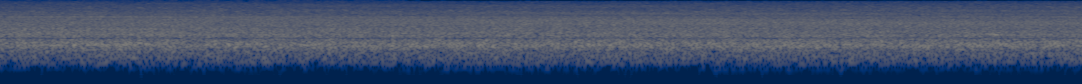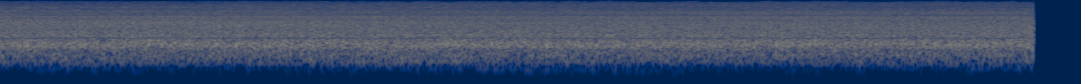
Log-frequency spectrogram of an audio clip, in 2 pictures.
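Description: A stream rushing steadily over rocks, an even hiss of running water.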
